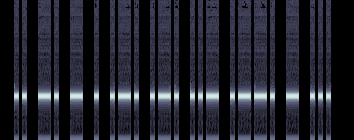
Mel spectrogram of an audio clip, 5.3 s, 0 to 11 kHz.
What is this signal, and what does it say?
Morse code, heard as a keyed tone, about 20 wpm, 1000 Hz. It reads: INTERRUPTS
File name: qotdfiles / 20wpm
